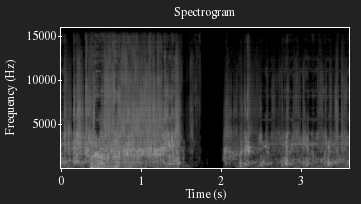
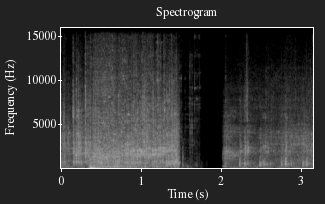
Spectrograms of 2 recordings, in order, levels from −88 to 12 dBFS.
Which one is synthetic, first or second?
first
